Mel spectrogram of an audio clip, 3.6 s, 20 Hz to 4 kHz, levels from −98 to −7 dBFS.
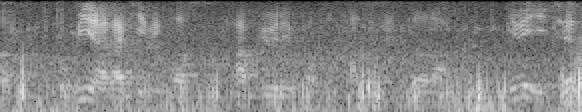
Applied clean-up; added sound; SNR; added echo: none; Frog; 19 dB; none.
